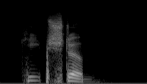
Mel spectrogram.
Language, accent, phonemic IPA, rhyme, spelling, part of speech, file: English, Received Pronunciation, /ʃtʊm/, -ʊm, shtum, adjective, En-uk-shtum.oga
- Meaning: Silent; speechless; dumb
